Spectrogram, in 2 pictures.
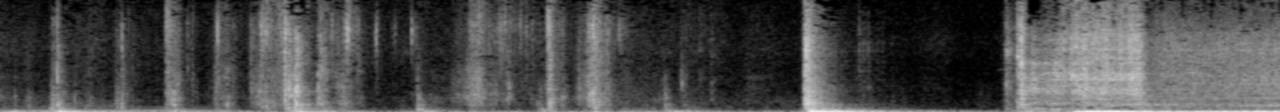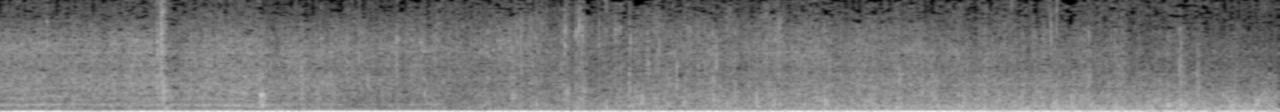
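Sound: car engine starting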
